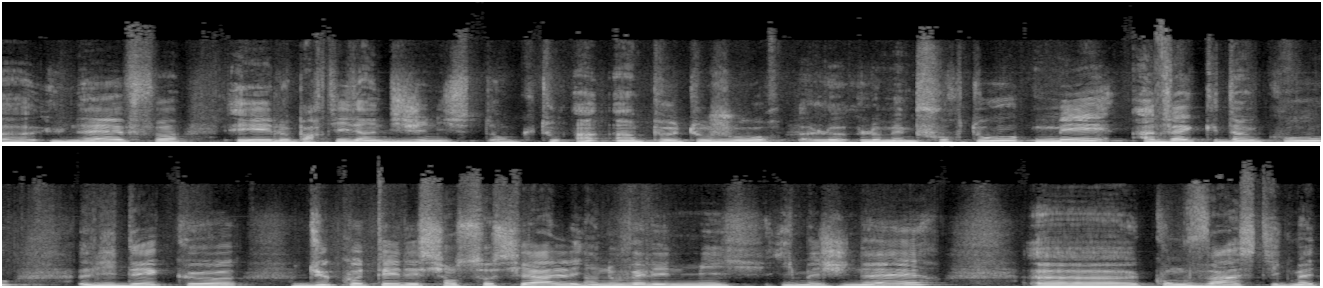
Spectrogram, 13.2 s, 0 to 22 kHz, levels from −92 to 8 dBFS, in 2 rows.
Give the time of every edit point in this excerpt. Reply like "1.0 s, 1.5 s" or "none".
2.7 s, 4.0 s, 7.0 s, 8.1 s, 9.5 s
